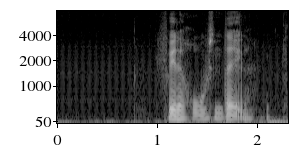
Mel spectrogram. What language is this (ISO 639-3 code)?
dan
